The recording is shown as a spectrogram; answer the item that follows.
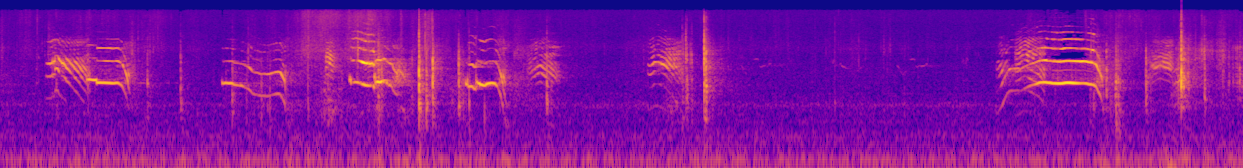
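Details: Healthy elk bulls sparring playfully at the end of January, after the rut, in Canada's Rockies; clusters of falling and arched squealing mews among sharp clacks, a quiet stretch, then a strong bending squeal late on.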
